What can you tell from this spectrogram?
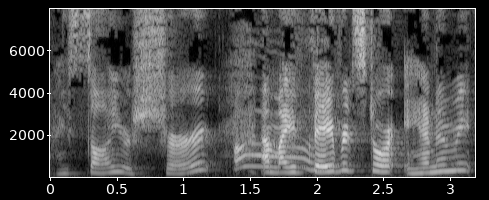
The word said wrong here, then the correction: Anomie: We get like a lot of Anomi, Anami, blah, blah, blah. But it's Anomi? – Anomi. Yeah. Okay.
